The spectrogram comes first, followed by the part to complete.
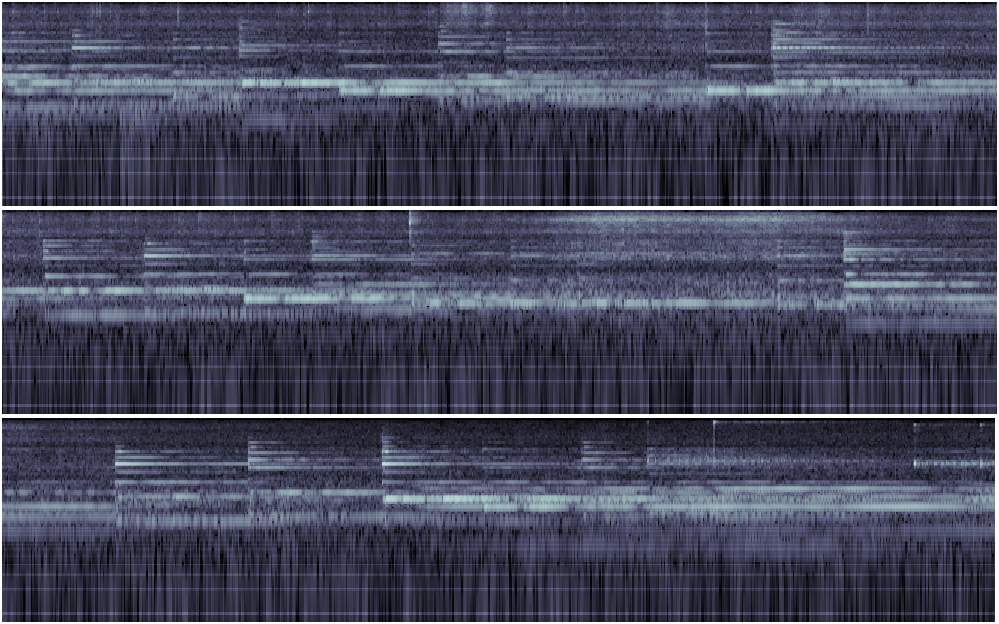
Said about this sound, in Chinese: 前奏还搭配着海浪的声响，觉得舍不得讲话。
